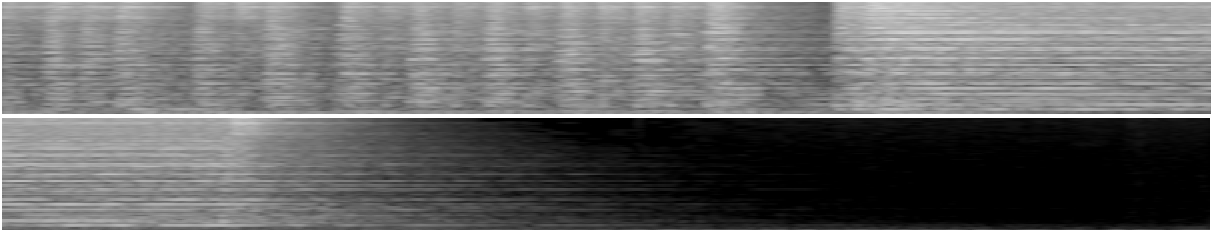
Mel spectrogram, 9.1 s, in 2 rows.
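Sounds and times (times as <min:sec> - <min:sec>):
polka music: 0:00.0 - 0:06.3.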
